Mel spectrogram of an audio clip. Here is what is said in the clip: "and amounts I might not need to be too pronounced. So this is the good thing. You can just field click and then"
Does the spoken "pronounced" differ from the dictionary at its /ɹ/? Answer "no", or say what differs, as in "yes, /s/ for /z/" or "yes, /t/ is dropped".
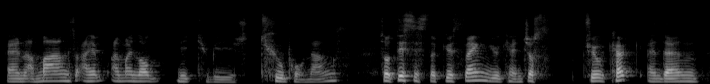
yes, /ɹ/ is dropped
